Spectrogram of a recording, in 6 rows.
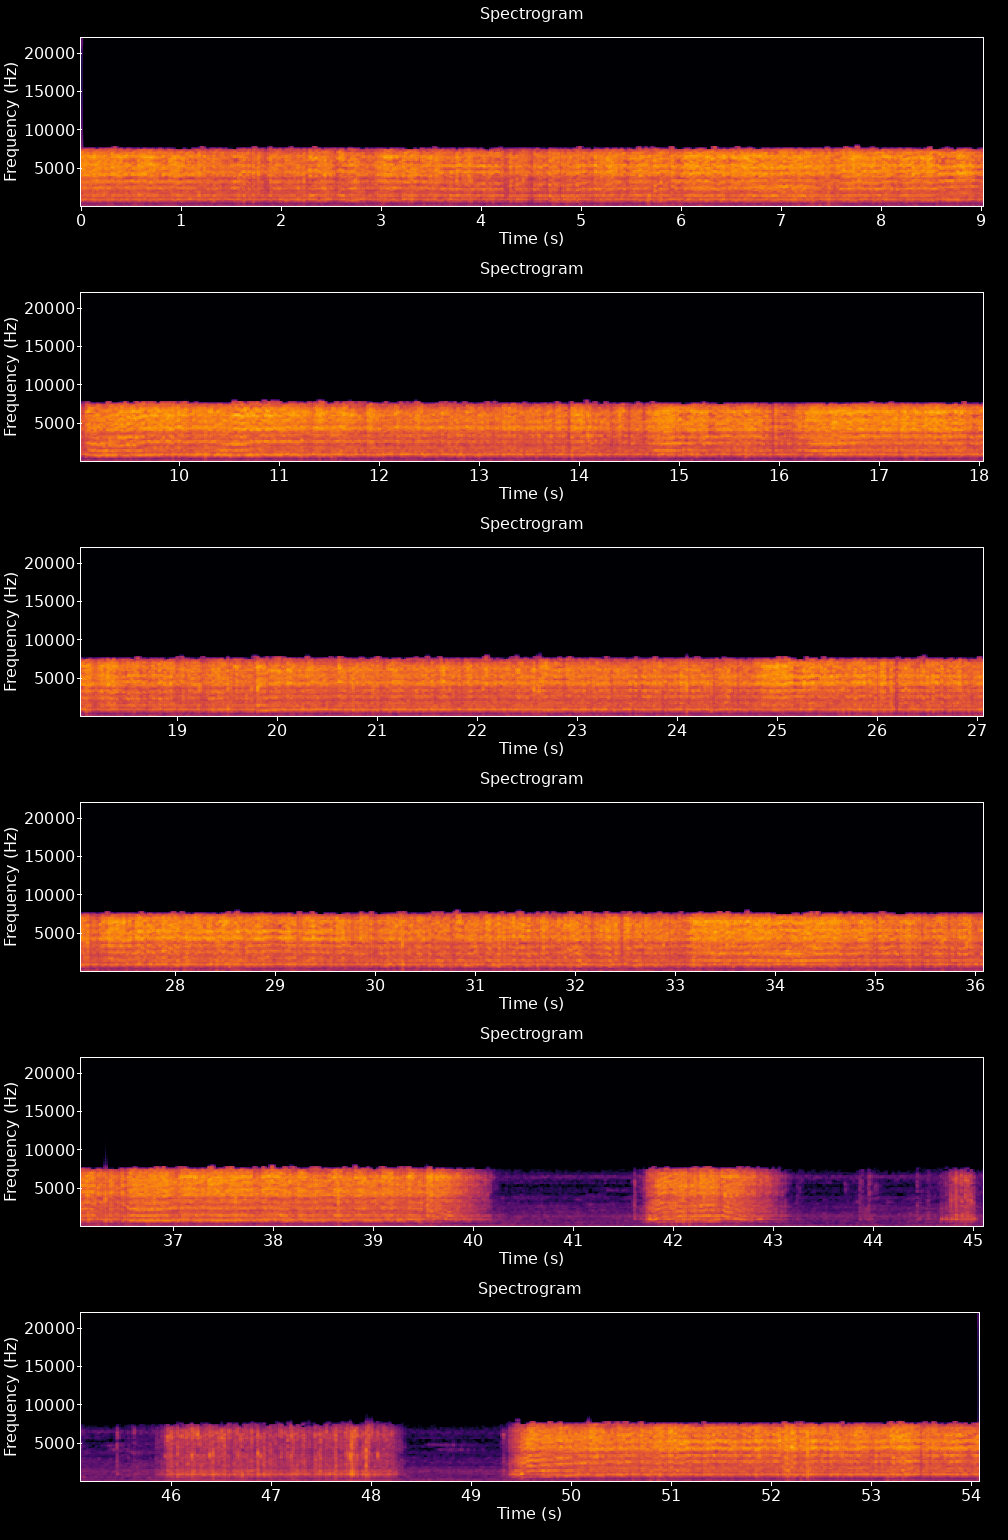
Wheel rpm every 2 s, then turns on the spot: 220, 210, 200, 210, 210, 230, 230, 220, 220, 220, 230, 230, 230, 230, 230, 220, 210, 210, 210, 180, 20, 50, 10, 40, 60, 220, 240.
46-48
